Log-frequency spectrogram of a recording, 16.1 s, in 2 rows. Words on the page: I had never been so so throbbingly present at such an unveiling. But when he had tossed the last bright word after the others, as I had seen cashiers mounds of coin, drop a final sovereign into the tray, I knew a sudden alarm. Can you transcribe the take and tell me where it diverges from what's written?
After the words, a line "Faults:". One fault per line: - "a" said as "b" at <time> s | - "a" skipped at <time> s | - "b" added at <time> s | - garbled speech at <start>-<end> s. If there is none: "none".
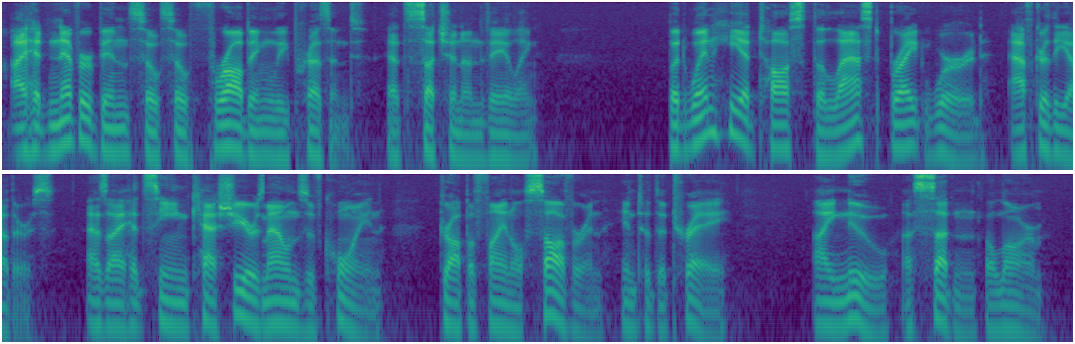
I had never been so so throbbingly present at such an unveiling. But when he had tossed the last bright word after the others, as I had seen cashiers mounds of coin, drop a final sovereign into the tray, I knew a sudden alarm.
Faults:
none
